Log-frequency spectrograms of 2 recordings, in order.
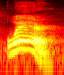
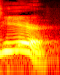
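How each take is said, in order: First: Much higher, louder call; mother calling where. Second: Much higher, louder call; boy calling here. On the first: Mother searching for invisible son, calling loudly. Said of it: "she says". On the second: Invisible boy answering his mother, calling loudly. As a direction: shout it back to her. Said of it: "And I says". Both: Retold or imitated.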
